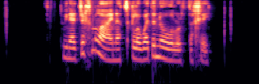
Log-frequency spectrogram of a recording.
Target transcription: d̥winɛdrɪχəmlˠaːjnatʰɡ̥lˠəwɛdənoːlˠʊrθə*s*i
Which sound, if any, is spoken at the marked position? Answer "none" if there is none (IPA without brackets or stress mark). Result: χ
